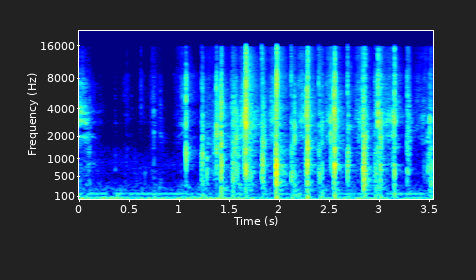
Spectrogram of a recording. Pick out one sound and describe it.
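Playing cards are shuffled with quick, crisp flicks.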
